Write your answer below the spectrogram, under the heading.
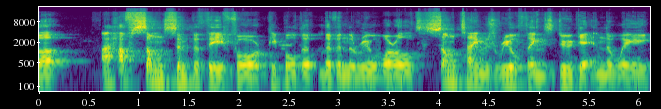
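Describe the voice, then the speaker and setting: A man of medium pitch speaks with a Scottish accent. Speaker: civil service training director. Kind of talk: panel discussion.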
